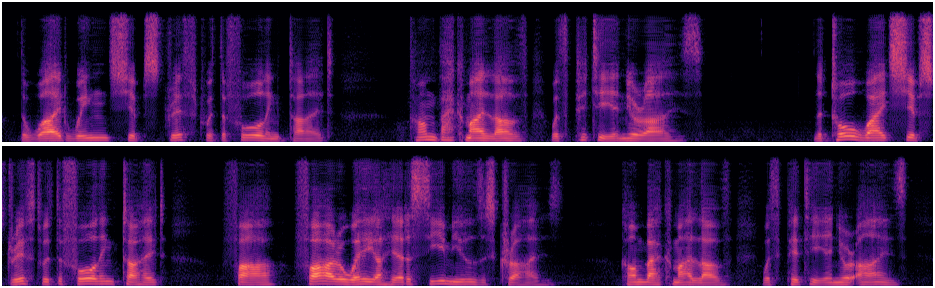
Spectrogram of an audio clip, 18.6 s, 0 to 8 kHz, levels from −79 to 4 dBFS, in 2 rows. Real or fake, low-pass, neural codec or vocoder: fake; 7.2 kHz; codec, 16 kHz, 0.3 kbps, FocalCodec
